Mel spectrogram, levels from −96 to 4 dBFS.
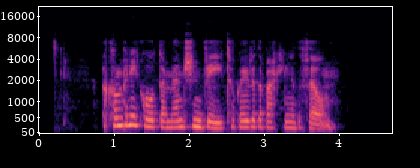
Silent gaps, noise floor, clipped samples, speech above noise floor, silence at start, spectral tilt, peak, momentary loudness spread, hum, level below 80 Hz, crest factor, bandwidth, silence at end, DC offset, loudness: none; -70 dBFS; under 0.1%; 42 dB; 0.85 s; -5 dB/octave; -12 dBFS; 12 LU; none; -72 dBFS; 18 dB; 7.8 kHz; 0.8 s; under 0.1%; -28 LUFS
